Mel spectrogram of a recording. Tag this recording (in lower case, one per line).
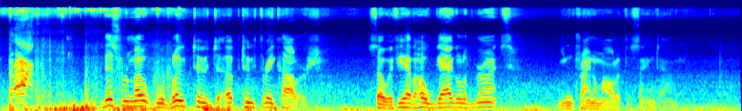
speech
